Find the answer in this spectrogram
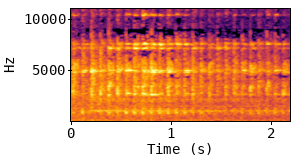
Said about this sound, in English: The same year saw the introduction of the first Atlas rock drill.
